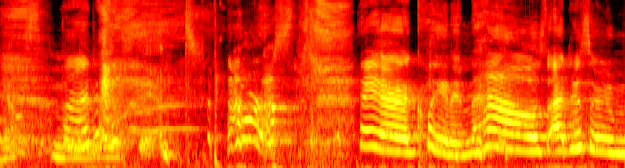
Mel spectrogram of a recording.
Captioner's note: laughs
